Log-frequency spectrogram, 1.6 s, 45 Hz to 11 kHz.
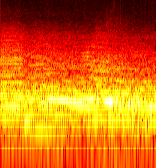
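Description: Touring race car at Amaroo Park Raceway during the 1986 ATCC round, its engine droning loudly and steadily with a slight rising pitch as it passes close by, with no talk over it.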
